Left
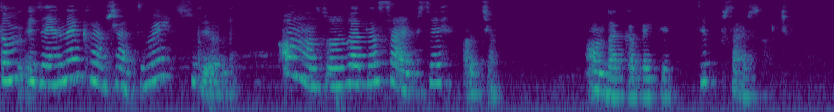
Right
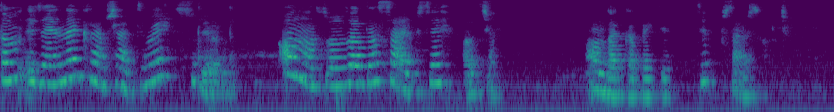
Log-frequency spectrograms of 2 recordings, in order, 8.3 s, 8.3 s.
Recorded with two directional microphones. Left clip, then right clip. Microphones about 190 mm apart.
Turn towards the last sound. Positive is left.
turn(degrees=0)  # may be behind; listen again after turning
